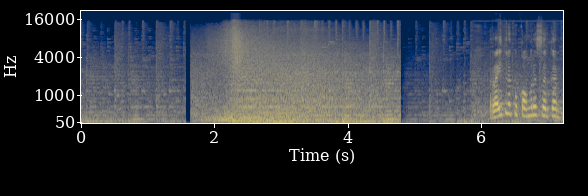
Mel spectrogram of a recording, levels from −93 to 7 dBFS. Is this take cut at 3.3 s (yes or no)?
no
